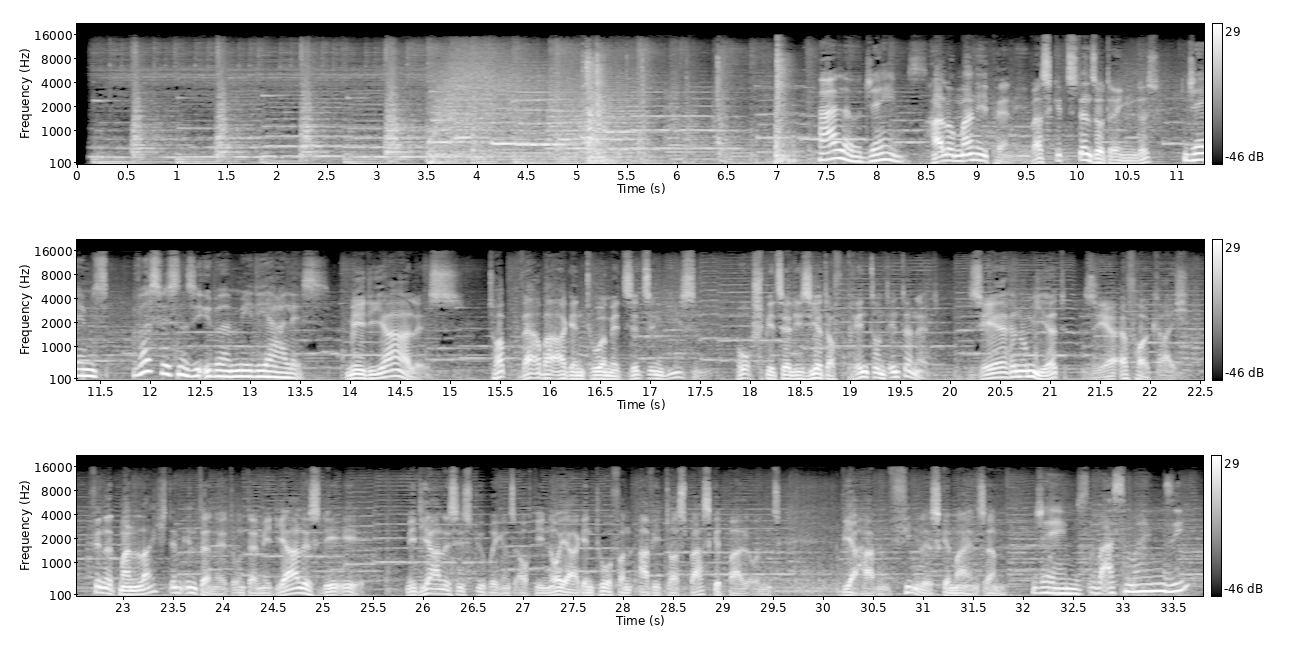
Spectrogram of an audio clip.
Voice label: Werbung

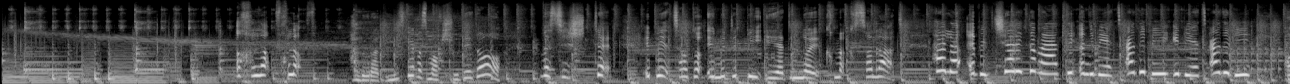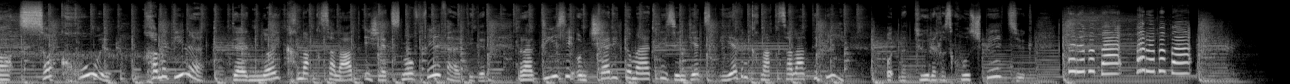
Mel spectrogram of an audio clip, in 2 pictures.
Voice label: Jingle; Knacksalat

